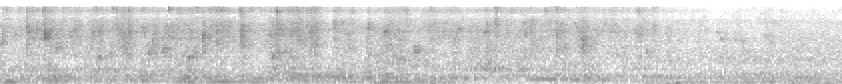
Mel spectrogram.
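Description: Water splashing and trickling in many small irregular splashes, dying down near the end.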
